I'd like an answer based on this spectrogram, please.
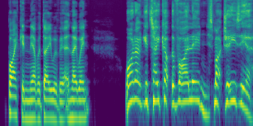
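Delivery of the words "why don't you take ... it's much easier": mock, raised, high-pitched shout. Retelling a passerby shouting at a cyclist: imitating someone shouting. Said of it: "someone shouted at me".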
